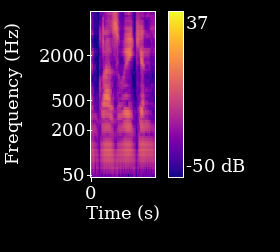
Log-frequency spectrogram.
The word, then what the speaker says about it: Glaswegian: So Claire says I don't think she's Glaswegian. Is that how you say it? Like someone from Glasgow? Yeah, from Glasgow. Yeah, Glaswegian.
